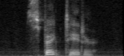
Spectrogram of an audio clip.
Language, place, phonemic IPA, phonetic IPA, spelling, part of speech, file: English, California, /ˈspɛkteɪtɚ/, [ˈspɛkteɪɾɚ], spectator, noun, En-us-spectator.ogg
- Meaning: 1. One who watches an event; especially, an event held outdoors 2. One who observes, sees, or views something; an observer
